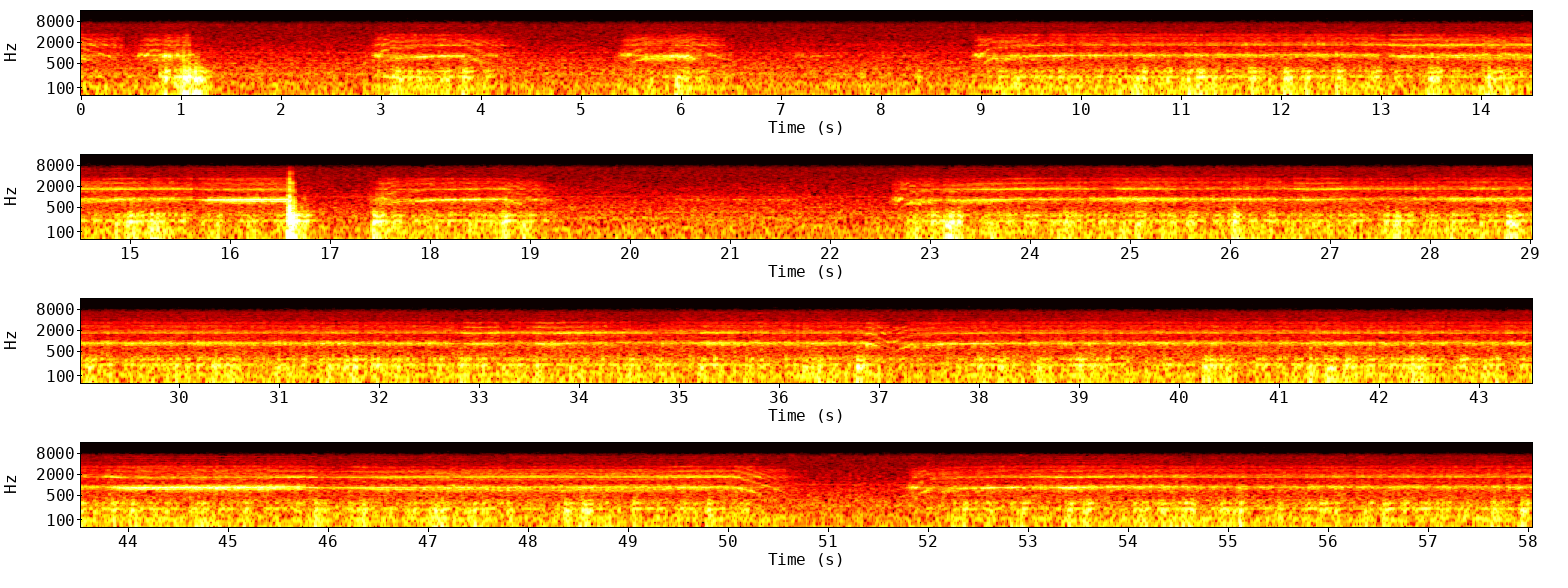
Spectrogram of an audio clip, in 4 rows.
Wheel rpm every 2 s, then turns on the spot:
100, 50, 60, 60, 70, 220, 230, 220, 150, 100, 10, 80, 230, 230, 240, 240, 230, 230, 210, 220, 230, 230, 220, 220, 210, 70, 160, 230, 230.
6-8 16-22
